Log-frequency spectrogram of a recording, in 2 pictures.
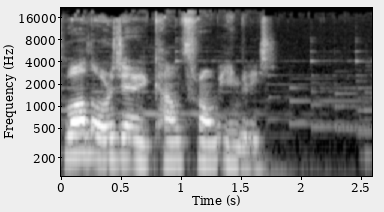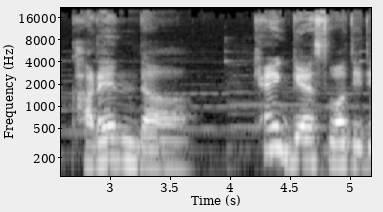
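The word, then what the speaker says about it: カレンダー: Doesn't the pronunciation sound quite different? Especially the L and the final AR part. Those are quite different from the original English, aren't they?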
